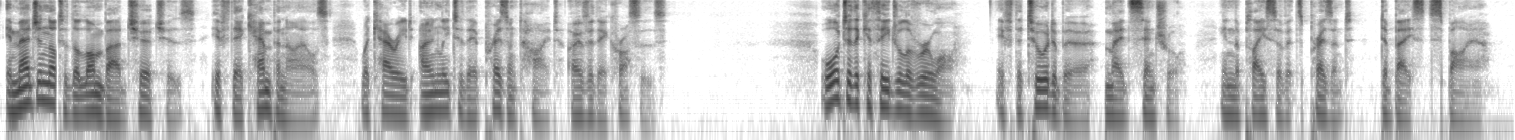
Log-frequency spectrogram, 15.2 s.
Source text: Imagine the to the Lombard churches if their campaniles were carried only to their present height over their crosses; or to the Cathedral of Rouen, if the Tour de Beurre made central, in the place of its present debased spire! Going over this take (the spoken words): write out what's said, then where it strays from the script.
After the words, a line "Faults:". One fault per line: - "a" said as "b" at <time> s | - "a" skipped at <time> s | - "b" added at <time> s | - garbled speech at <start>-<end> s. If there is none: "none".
Imagine the to the Lombard churches if their campaniles were carried only to their present height over their crosses; or to the Cathedral of Rouen, if the Tour de Beurre made central, in the place of its present debased spire!
Faults:
none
